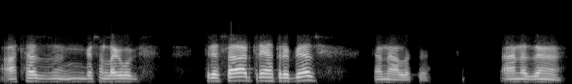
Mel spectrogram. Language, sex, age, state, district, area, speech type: Kashmiri, male, 18-30, Jammu and Kashmir, Budgam, rural, conversation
